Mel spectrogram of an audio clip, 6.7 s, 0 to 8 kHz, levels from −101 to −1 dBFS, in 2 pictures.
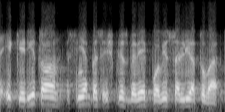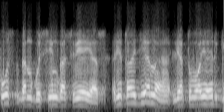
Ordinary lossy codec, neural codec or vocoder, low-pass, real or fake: Opus, 24 kbps; none; 7.2 kHz; real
